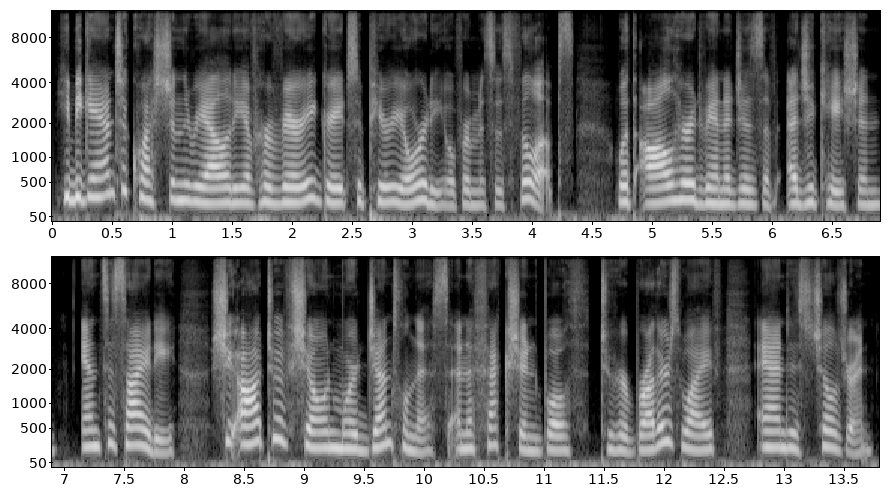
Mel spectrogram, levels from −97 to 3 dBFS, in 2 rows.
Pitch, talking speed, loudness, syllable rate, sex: 215 Hz, 170 wpm, -20 LUFS, 5.1 syllables/s, female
